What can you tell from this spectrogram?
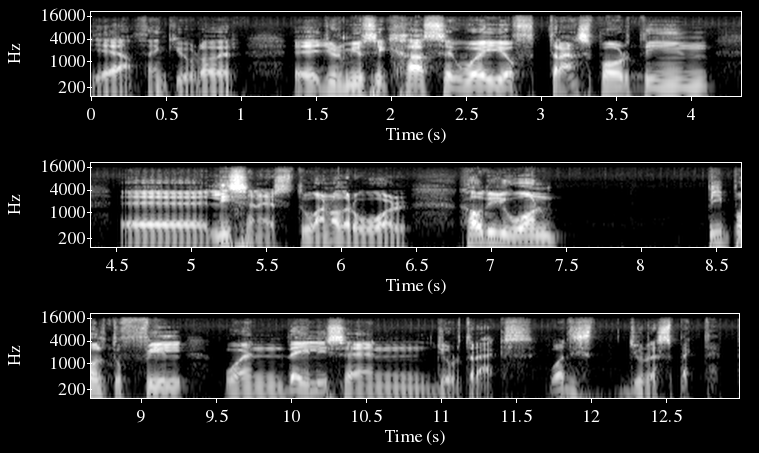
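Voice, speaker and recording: With a Spanish accent, a man speaks in a very deep, low pitch at a fairly slow pace, pausing long and often. His intonation is lively, and the background is quiet. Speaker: radio host. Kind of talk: interview. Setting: studio. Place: studio. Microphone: studio mic.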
